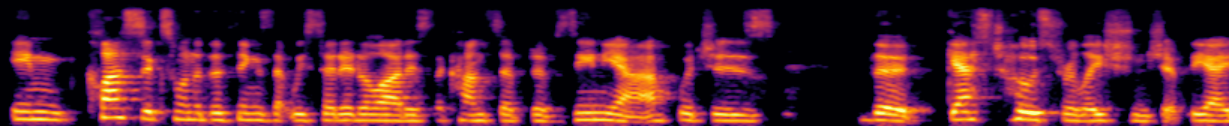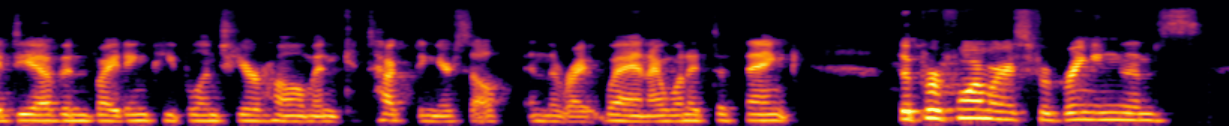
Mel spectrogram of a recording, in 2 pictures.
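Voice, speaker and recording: A woman giving spontaneous, reflective remarks on a video call, haltingly thinking out loud. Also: lowish voice. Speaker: audience discussion participant.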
